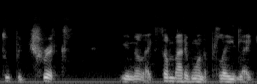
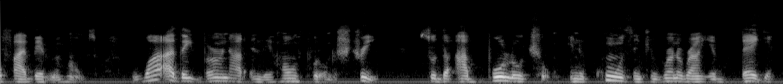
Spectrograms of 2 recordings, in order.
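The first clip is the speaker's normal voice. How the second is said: ordinary delivery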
